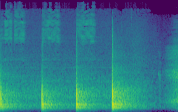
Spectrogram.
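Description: A pen writes down a math answer on paper: four crisp taps, each followed by a short scratching stroke, close and quiet with no talk.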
